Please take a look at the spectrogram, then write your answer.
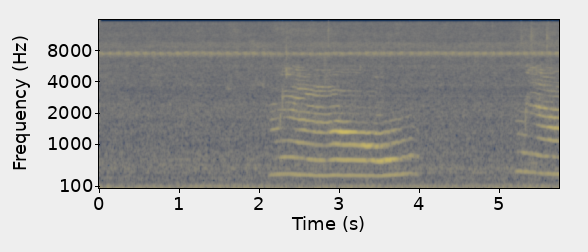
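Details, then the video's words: Cat giving a long, drawn-out meow of nearly two seconds with a steady, slightly wavering pitch that dips at the end, followed by the start of another meow; constant low hum and a faint high whine in the background. "cat call"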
